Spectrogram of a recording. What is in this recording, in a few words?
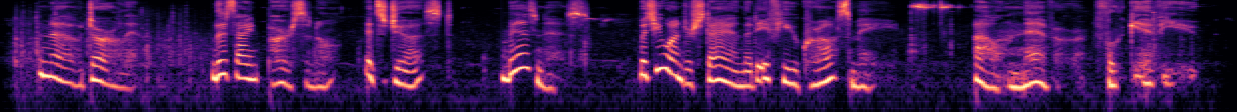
Character Outlaw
